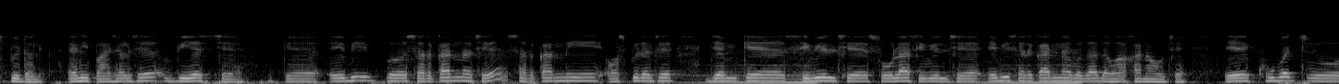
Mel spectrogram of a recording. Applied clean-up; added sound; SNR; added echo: none; Bowed string instrument; 6 dB; none.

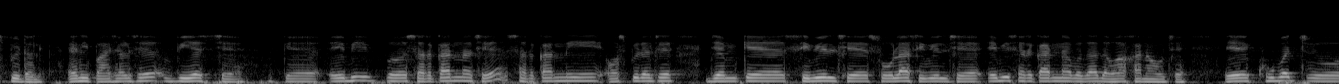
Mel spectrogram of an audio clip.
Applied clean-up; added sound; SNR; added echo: none; none; none; none.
